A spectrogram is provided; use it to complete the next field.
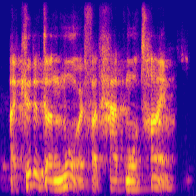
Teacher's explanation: The stressed words are done, more, had, more, and time. The weak forms are could and have. Had is also weak in the contraction I'd.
